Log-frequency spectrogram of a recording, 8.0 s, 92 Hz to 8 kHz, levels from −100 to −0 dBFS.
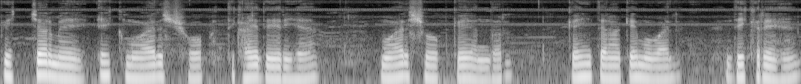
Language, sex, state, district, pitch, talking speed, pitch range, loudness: Hindi, male, Chandigarh, Chandigarh, 125 Hz, 150 wpm, 115-130 Hz, -17 LUFS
